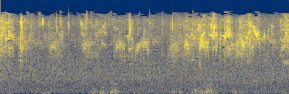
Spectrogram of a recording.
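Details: Several Evening Grosbeaks (Hesperiphona vespertina) calling: a busy run of short, bright chirps in overlapping bursts over a soft background hiss.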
